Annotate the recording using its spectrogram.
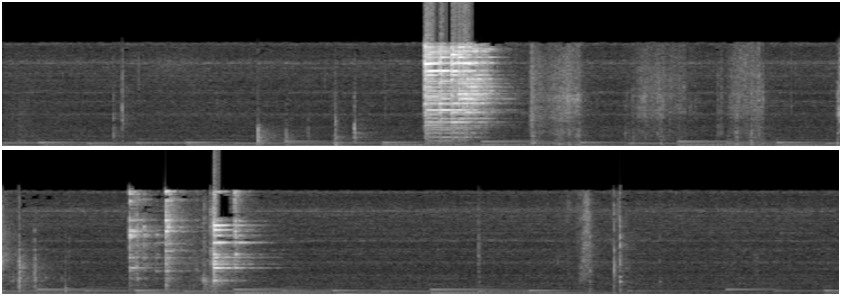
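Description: Instrumental background music with a steady run of held notes, over two brief loud clinks of kitchenware as seasonings are handled, about two seconds in and about five seconds in, the second with a short ring.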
